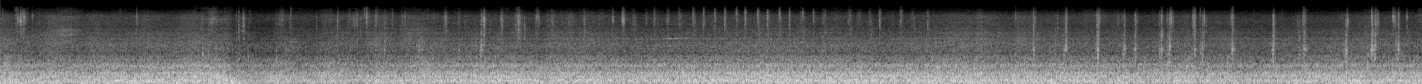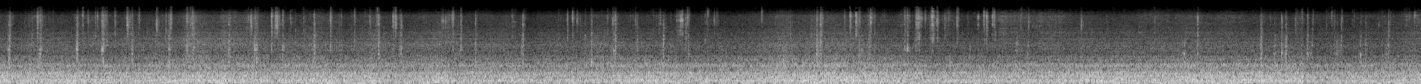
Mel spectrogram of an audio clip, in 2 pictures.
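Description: Autorack freight cars rolling past close by: a steady, loud rumble of steel wheels on rail, with continual metallic clicking and rattling on top.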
